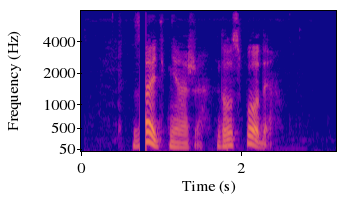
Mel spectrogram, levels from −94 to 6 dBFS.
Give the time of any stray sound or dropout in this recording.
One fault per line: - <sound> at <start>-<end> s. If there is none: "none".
- dropout at 0.7-0.8 s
